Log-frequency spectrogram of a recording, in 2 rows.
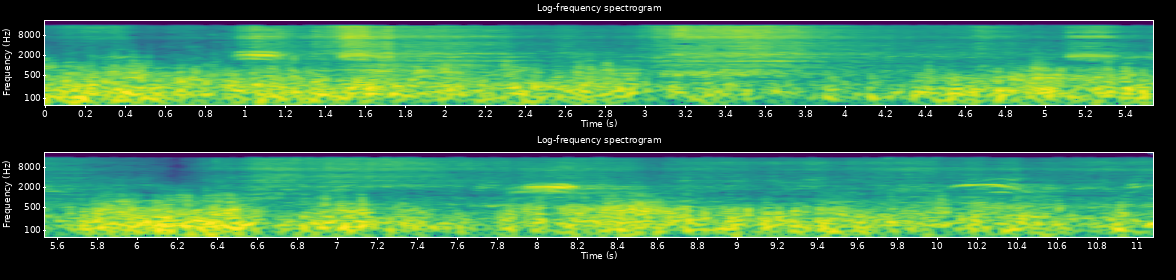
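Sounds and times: ocean surf on sandy shore: 0:00.0 - 0:11.0
wind buffeting microphone: 0:00.0 - 0:11.0.

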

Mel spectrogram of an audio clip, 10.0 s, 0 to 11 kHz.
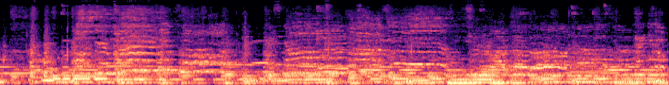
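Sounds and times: live band with drum kit: 0:00.0 - 0:10.0
church choir singing gospel: 0:00.4 - 0:10.0.

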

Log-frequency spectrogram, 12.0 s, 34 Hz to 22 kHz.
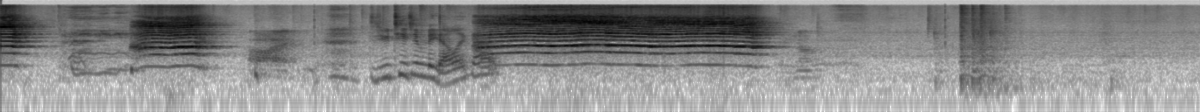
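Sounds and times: toddler yelling: 0:00.0 - 0:00.5, 0:01.3 - 0:02.3, 0:04.7 - 0:07.8.

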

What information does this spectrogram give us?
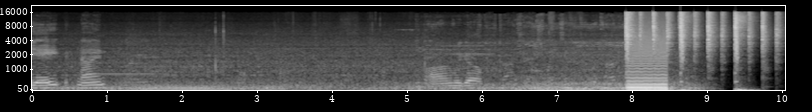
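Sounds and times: vehicle engine and tyres rumbling: 0:00.0 - 0:07.9.

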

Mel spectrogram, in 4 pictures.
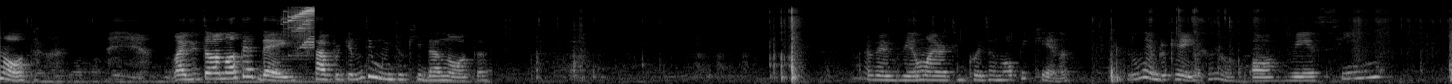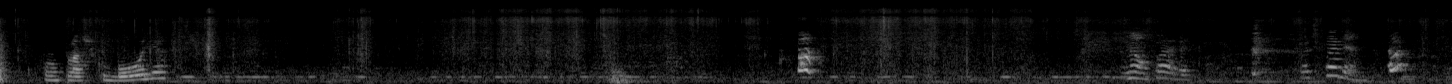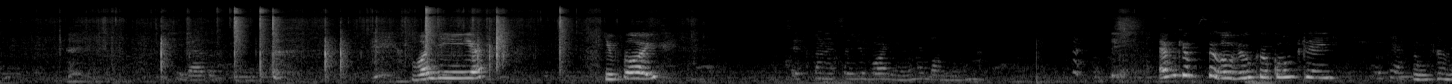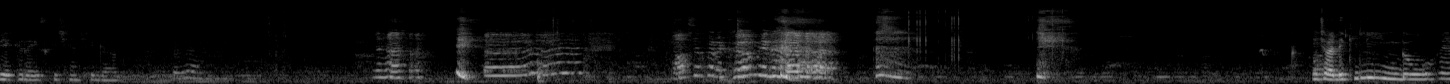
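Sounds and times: bubble wrap crinkling: 0:05.0 - 0:07.0, 0:10.9 - 0:36.3, 0:52.5 - 0:53.3.

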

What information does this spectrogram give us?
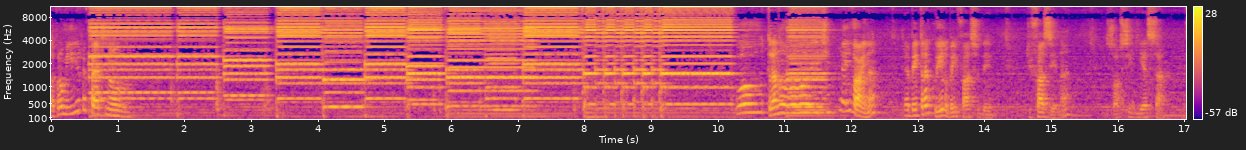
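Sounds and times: keyboard melody over sustained chords: 0:00.0 - 0:17.0.

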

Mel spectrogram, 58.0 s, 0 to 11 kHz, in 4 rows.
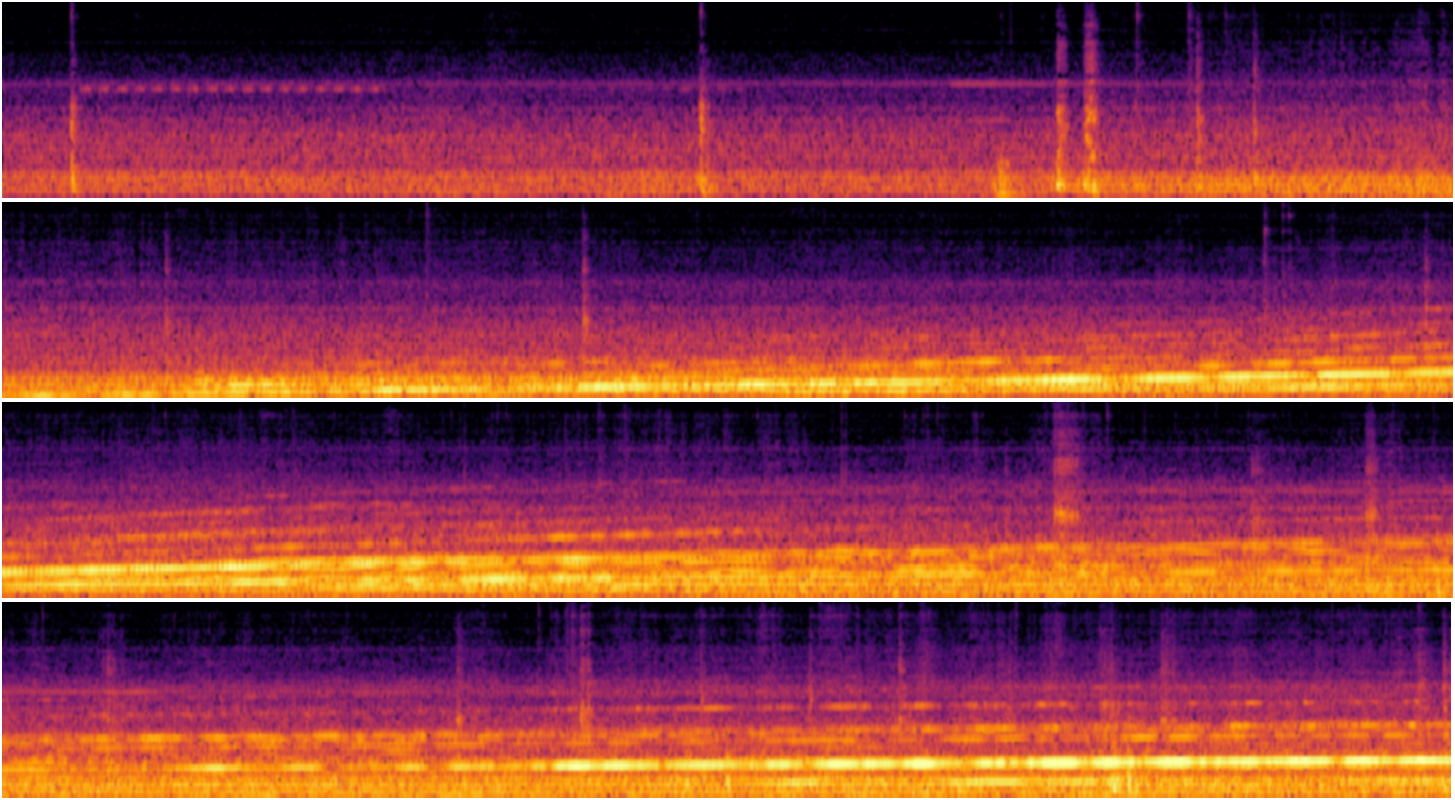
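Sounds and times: train running rumble: 0:09.9 - 0:58.0
train traction motors whining: 0:14.4 - 0:58.0.

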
